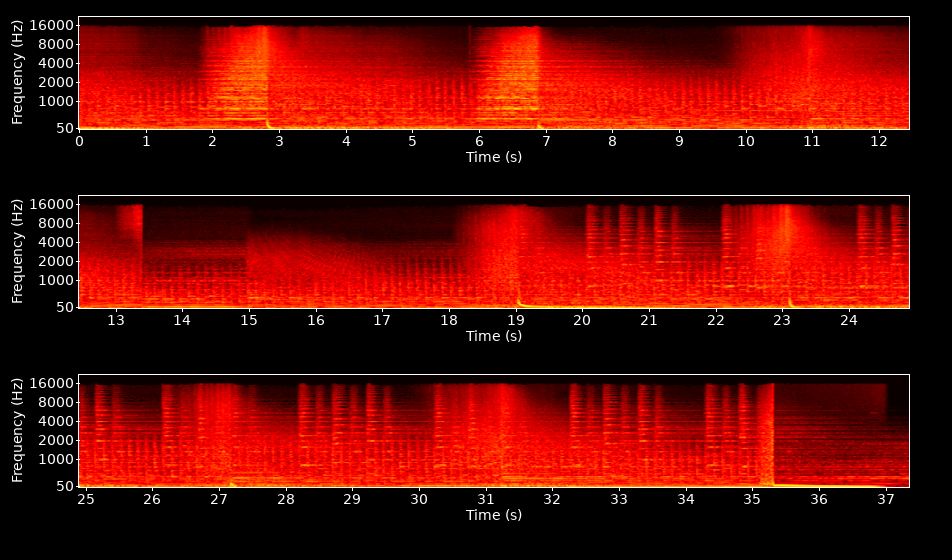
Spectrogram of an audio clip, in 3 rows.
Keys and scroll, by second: 3.3-3.7 space, 18.9 space, 19.1 space, 36.2 ctrl+alt+space, 36.4 ctrl+alt+space.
